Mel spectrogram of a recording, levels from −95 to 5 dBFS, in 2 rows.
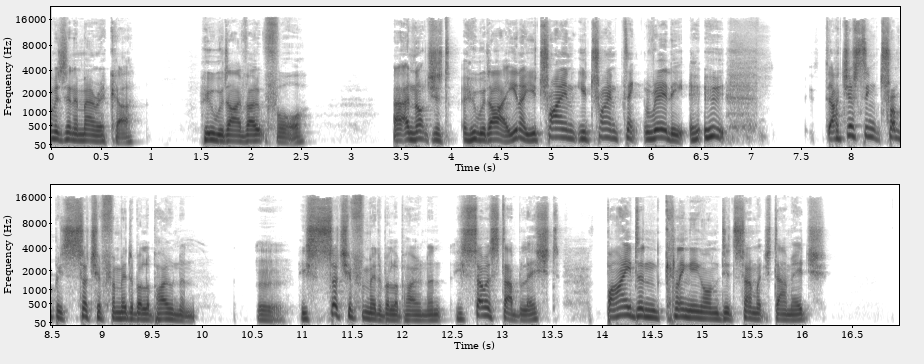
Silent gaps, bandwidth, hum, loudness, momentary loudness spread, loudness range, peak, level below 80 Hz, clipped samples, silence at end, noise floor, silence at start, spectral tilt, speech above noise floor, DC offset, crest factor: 3.34-3.38 s, 7.33-7.37 s; 17 kHz; none; -22 LUFS; 10 LU; 2 LU; -6 dBFS; -62 dBFS; under 0.1%; 0.75 s; -86 dBFS; 0 s; -4 dB/octave; 64 dB; under 0.1%; 18 dB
